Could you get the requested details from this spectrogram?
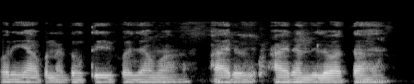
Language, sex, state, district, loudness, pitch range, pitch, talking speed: Hindi, male, Bihar, Araria, -17 LUFS, 105-110 Hz, 110 Hz, 130 wpm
